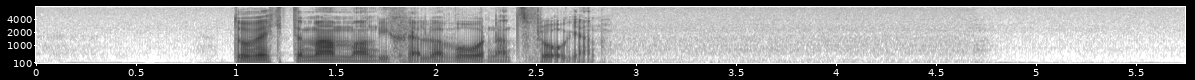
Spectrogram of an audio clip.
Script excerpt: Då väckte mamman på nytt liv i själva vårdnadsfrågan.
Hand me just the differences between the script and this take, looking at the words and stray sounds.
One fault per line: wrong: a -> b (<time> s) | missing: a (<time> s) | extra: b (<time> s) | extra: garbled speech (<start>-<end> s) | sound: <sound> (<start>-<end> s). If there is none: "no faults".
missing: på nytt liv (1.7 s)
